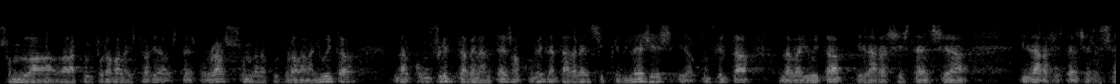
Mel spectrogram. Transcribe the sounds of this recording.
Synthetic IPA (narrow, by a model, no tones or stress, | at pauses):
somləðələkulˠt̪uɾəðələist̪ɔɾiəðəlˠst̪ɾɛspupulaɾsːomd̪ələkulˠt̪uɾəðələʎujt̪ə | d̪əlˠkuɱflik̚t̪əβenənt̪ɛzəlˠkuɱflikt̪ent̪əðɾɛd͡zipɾiβilɛʒiziðəlˠkuɱflik̚t̪əd̪ələʎujt̪əilərəzist̪ɛnsiə | ilərəzist̪ɛnsjəsusa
